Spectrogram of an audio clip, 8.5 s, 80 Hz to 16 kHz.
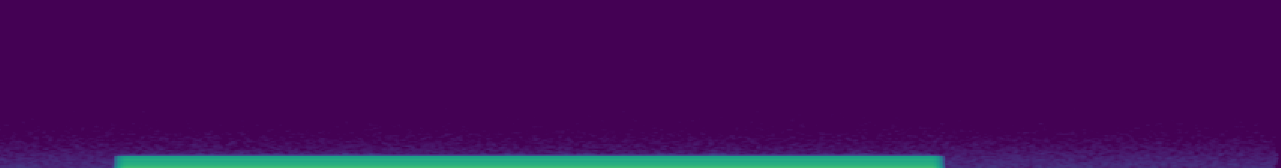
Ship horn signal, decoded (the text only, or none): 1 long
